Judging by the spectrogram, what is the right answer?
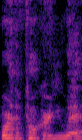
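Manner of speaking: put-on tearful, frantic, high-pitched panicked screaming. Speaker recounts his mom's reaction to hearing he crashed, imitating her screaming. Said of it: "she started screaming like".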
